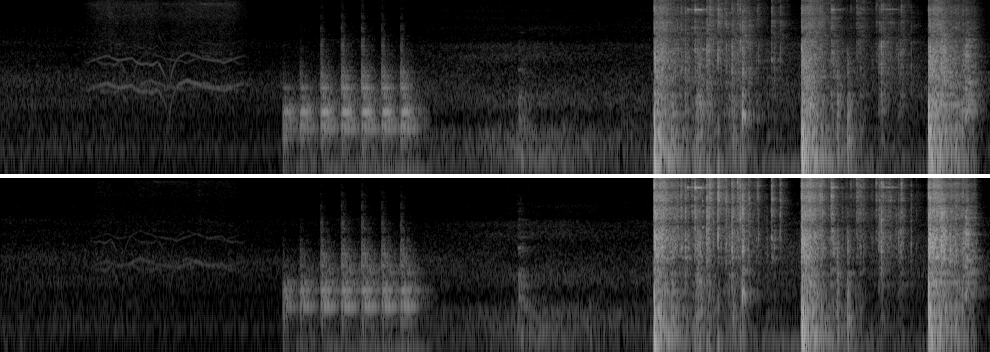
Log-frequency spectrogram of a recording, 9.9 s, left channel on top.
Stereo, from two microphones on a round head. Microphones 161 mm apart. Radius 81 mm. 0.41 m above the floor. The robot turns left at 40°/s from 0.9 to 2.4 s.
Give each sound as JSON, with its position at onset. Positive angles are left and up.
{"t": 2.8, "sound": "knocking", "side_deg": 0, "distance_m": 3.5}
{"t": 5.2, "sound": "a piano", "side_deg": -65, "distance_m": 1.2}
{"t": 6.5, "sound": "breaking glass", "side_deg": -60, "distance_m": 0.9}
